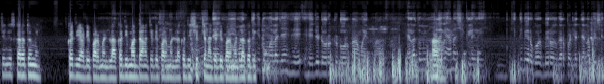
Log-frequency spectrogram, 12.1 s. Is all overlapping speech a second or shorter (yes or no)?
no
